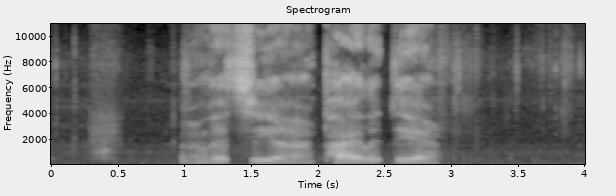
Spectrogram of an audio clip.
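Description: A man speaks calmly through a small loudspeaker.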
